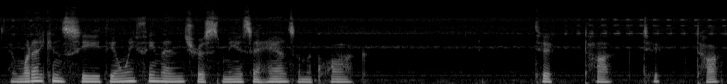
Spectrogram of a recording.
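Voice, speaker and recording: A man voices a teenage girl losing her grip on reality under a curse, pitched a touch high. She talks in a frantic, pleading loop and keeps saying the same words over and over. The whole thing plays as a dramatic visual novel reading. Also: a little hiss or hum, natural voice. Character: teenage girl unraveling into curse-driven madness. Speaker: let's play reader voicing all parts.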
